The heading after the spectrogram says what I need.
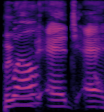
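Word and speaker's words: Buttigieg: monkey pox maybe we should ask Pete Bud boot Edge Edge I had to do it boot Edge Edge he has an unpronouncable name it's boot so uh former the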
